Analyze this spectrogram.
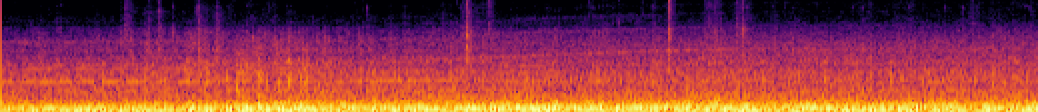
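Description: An airliner's engines spool up to a louder roar as it speeds down the runway.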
